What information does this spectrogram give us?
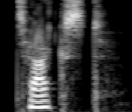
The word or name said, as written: TAKSTEN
